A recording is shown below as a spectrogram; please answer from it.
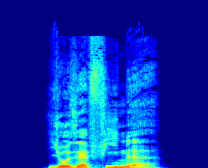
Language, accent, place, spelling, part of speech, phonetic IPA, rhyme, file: German, Germany, Berlin, Josefine, proper noun, [jozəˈfiːnə], -iːnə, De-Josefine.ogg
- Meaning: a female given name from French Joséphine, masculine equivalent Josef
